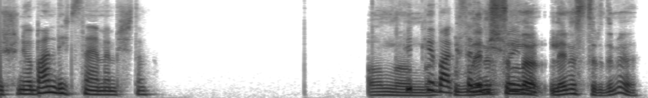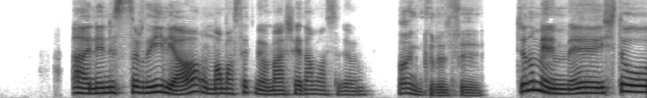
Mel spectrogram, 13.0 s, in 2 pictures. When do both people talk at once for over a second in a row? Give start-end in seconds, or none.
4.0-5.4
